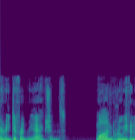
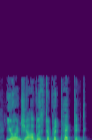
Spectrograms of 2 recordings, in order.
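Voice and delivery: stern official; 8 semitones higher, 4 dB louder than usual. A narrator's reading.

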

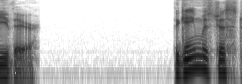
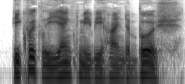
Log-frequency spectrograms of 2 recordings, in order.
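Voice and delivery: usual speaking voice

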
